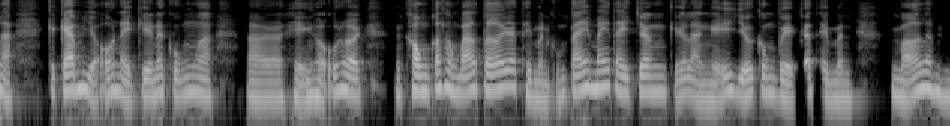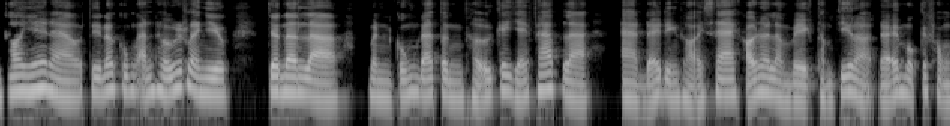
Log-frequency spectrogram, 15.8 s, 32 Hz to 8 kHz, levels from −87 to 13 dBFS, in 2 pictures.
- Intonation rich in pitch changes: No, average, 4.3 semitones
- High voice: No, low, 130 Hz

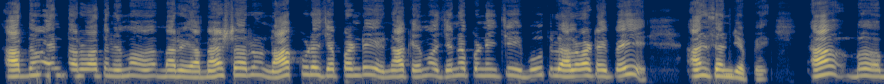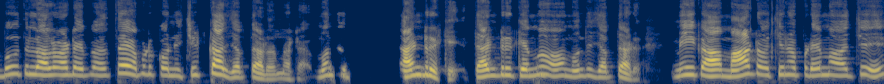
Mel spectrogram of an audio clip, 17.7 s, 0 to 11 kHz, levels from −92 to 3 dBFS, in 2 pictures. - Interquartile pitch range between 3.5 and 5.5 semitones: No, average, 2.9 semitones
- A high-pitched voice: Yes, high, 240 Hz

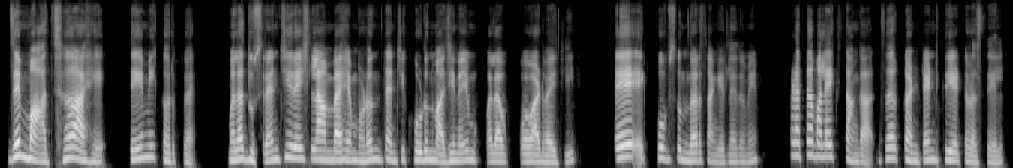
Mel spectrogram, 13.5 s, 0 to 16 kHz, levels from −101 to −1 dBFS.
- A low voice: No, high, 190 Hz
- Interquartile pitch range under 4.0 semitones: No, average, 4.7 semitones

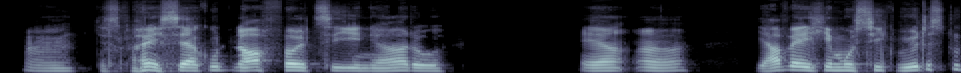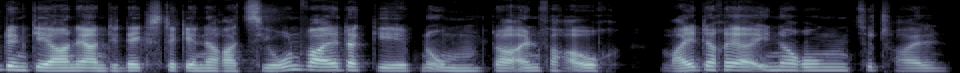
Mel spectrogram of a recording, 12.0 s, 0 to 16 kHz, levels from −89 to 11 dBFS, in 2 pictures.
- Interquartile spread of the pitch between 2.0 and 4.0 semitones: Yes, narrow, 2.5 semitones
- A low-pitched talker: No, medium, 150 Hz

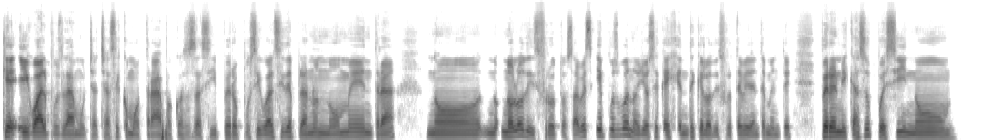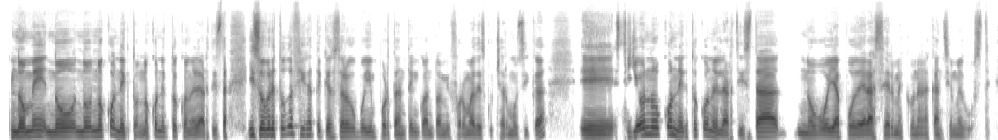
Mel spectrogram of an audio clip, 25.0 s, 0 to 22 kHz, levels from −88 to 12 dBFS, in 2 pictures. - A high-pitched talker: No, low, 115 Hz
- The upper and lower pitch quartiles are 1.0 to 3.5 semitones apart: No, average, 4.0 semitones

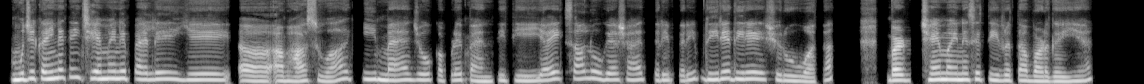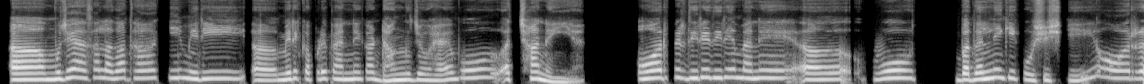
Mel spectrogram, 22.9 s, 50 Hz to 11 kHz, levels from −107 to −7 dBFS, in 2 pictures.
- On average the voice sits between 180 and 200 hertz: No, high, 245 Hz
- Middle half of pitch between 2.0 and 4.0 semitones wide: No, average, 4.4 semitones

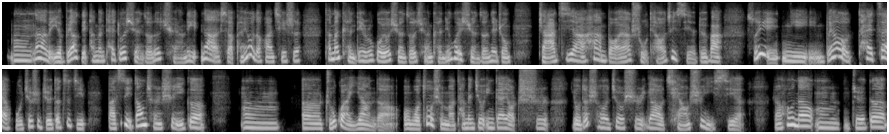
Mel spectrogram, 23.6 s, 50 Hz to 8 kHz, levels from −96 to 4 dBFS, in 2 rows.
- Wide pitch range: Yes, wide, 5.8 semitones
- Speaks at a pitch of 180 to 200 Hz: Yes, medium, 185 Hz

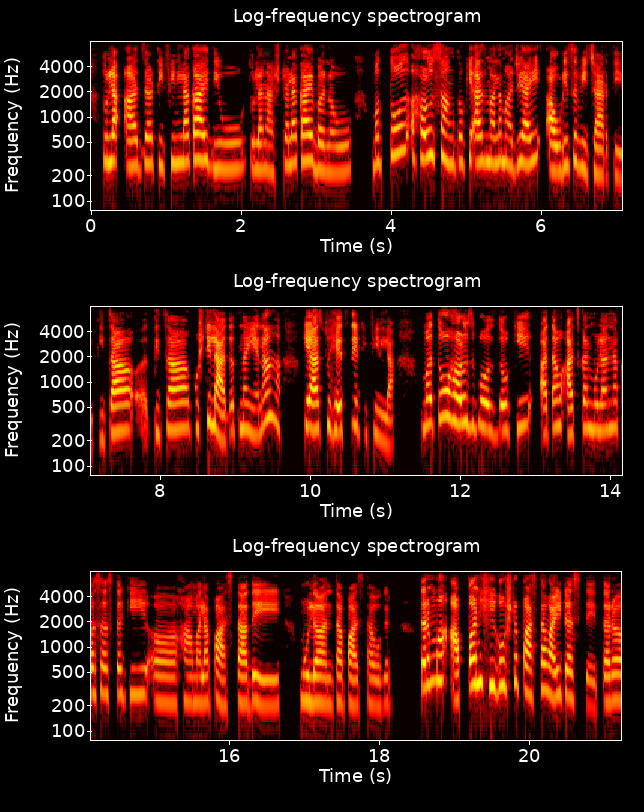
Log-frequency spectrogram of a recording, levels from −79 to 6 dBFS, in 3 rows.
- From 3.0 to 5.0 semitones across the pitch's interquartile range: Yes, average, 4.3 semitones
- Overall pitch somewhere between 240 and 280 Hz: Yes, very high, 270 Hz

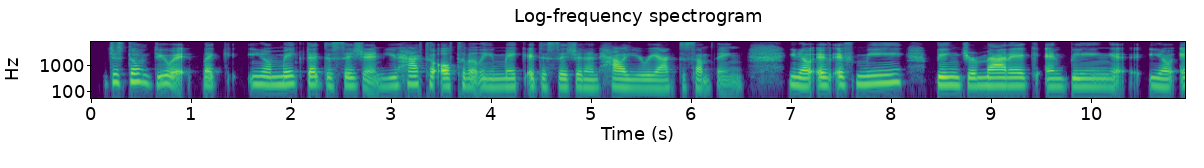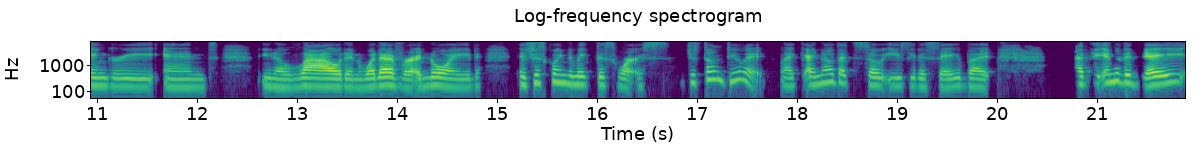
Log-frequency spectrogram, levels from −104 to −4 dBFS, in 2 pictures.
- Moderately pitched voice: Yes, medium, 175 Hz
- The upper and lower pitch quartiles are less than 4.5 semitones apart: Yes, average, 3.8 semitones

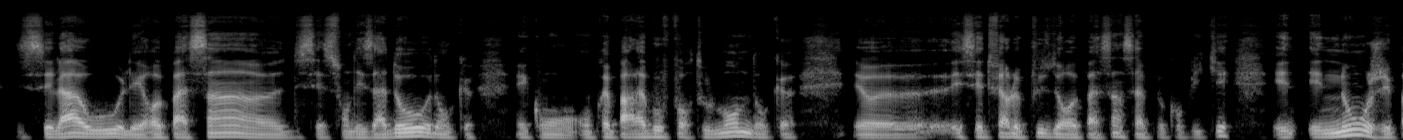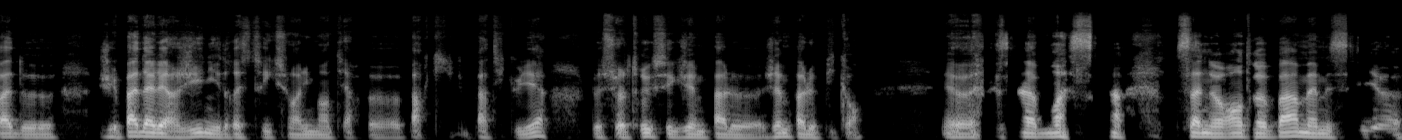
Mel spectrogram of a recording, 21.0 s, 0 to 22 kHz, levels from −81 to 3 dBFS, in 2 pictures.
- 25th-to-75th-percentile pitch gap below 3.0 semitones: No, average, 3.5 semitones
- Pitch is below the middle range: Yes, very low, 90 Hz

